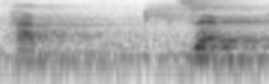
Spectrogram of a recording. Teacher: Bueno, las africadas tenían siempre esos dos momentos, de modo que una Z era un momento de detención, oclusivo, y un momento fricativo, sonoro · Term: sonido africado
